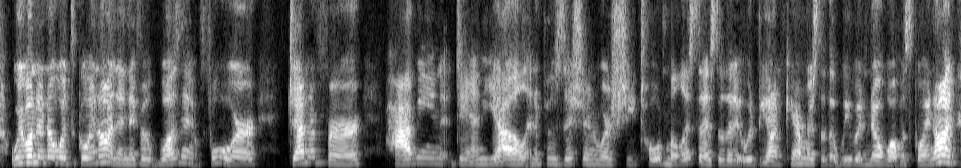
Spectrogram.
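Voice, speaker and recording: Woman doing casual gossip commentary, lots of vocal fry, really leans on her points. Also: a little high, bright, forceful tone. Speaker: reality TV gossip video host. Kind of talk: casual opinionated commentary to viewers.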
